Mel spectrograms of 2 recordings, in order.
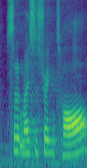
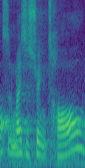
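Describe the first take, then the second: First: Said in the usual way. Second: Same instruction, dropped much softer; quiet follow-up command; softer repeat. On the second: Acted. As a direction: ease off and say it again gently. Instruction repeated more softly.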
